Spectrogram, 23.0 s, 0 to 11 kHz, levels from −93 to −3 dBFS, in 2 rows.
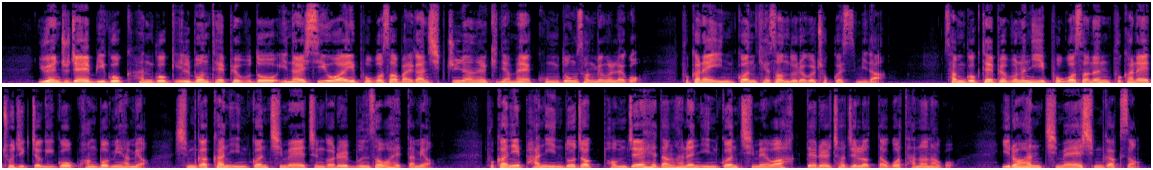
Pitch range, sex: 120-165 Hz, male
